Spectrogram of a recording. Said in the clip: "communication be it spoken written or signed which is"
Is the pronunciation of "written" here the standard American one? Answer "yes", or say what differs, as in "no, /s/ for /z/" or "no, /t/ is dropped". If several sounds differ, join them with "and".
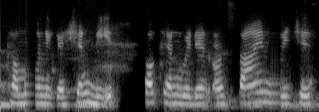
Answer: no, /w/ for /ɹ/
